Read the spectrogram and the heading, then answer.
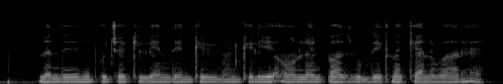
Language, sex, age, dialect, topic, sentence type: Hindi, male, 36-40, Awadhi Bundeli, banking, statement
